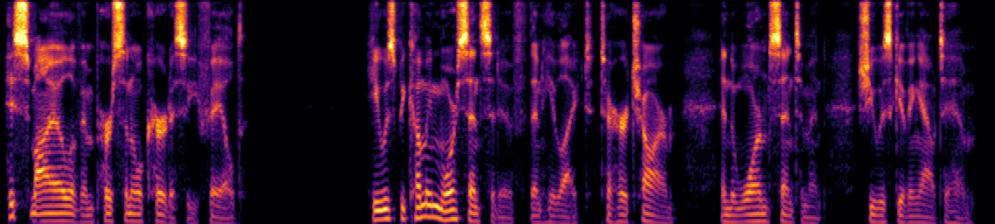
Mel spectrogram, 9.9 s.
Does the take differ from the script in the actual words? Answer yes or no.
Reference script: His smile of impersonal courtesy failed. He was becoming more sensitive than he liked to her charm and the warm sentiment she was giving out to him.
no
